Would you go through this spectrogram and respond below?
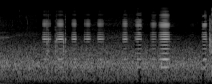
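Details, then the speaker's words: Garrett AT Gold metal detector just switched on after battery fitted, chattering with rapid irregular high chirps and warbles, no target; cause undetermined. "if you guys can hear that it is chattering which is good"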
